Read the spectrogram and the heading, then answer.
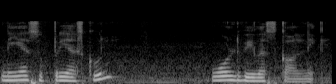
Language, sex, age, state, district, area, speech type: Telugu, female, 60+, Andhra Pradesh, Sri Balaji, urban, spontaneous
